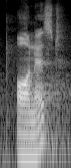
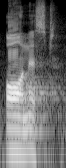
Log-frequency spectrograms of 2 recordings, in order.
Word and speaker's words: honest: ಈಗ consonant sound silent ಇದ್ದಾಗ if an initial consonant is silent, as in, see here, or honest, then has to be used. Honest. Silent, H silent, ಇಲ್ಲಿ O sound ಬರುತ್ತೆ.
